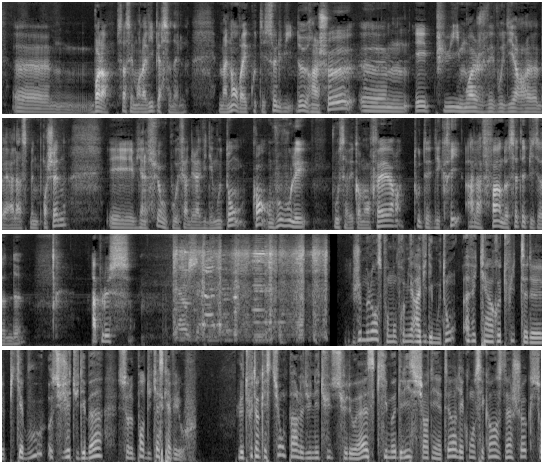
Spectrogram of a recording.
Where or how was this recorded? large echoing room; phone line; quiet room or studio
quiet room or studio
